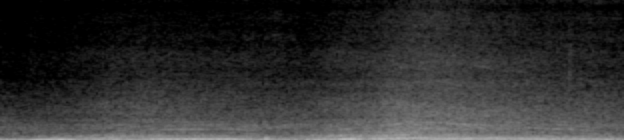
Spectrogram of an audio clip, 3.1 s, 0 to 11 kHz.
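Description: A 2006 Volvo XC70 engine idling and blipped in a short rev, a steady mid-low hum swelling once or twice, recorded close with no one speaking.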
